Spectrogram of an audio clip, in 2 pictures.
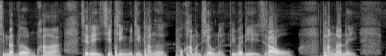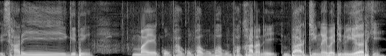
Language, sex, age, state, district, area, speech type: Bodo, male, 45-60, Assam, Baksa, rural, spontaneous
